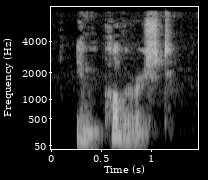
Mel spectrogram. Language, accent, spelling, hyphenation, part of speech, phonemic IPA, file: English, Southern England, impoverished, im‧pov‧er‧ished, adjective / verb, /ɪmˈpɒv(ə)ɹɪʃt/, LL-Q1860 (eng)-impoverished.wav
- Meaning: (adjective) 1. Reduced to poverty 2. Lacking in richness, diversity or health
